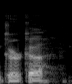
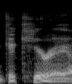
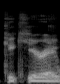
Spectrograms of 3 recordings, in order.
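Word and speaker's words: Ghekiere: um I think uh Justine girka no Justine geir I think is how how her name is pronounced from AG insurance is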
